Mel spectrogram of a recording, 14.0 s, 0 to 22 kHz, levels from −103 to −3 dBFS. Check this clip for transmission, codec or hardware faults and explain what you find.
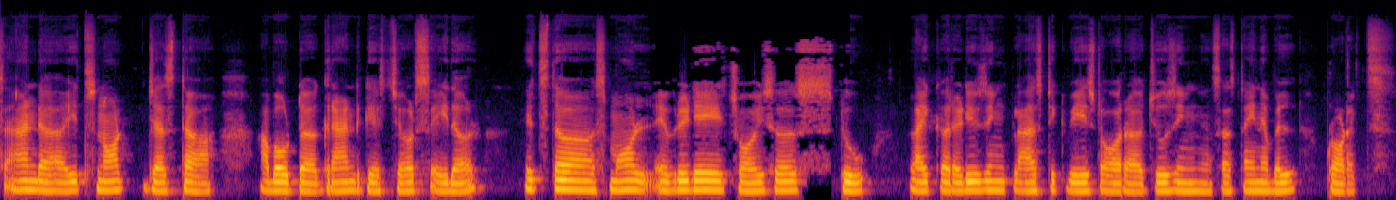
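One fault is present. Adaptive stream at a lower bitrate, 6.50 to 8.50 s: the connection slowed and the player switched to a leaner version, consistent with a drop from about 128 to 32 kbit/s MP3. The speech abruptly loses everything above 11 kHz and turns grainier, then recovers, with no gap.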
